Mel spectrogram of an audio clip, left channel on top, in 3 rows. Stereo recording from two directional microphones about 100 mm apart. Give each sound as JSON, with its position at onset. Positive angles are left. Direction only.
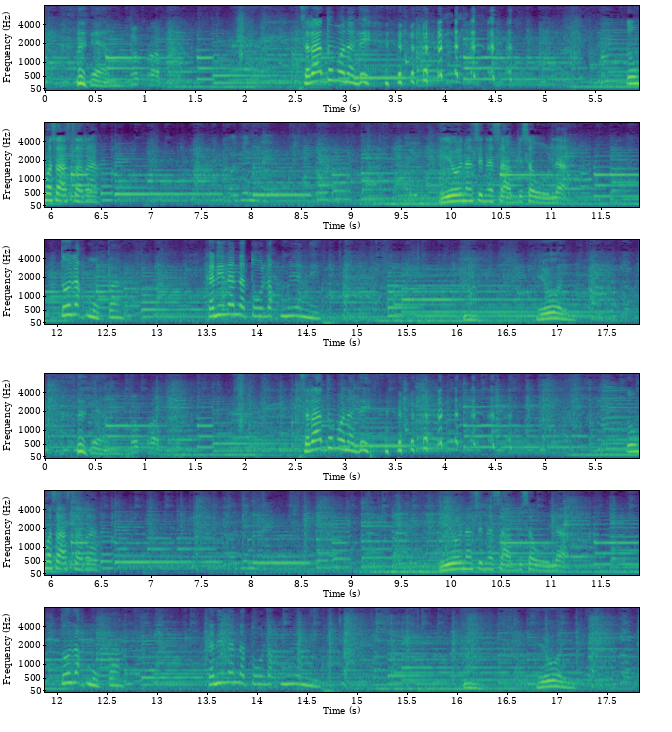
{"t": 0.3, "sound": "speech", "side_deg": -15}
{"t": 2.6, "sound": "speech", "side_deg": -30}
{"t": 5.8, "sound": "speech", "side_deg": -25}
{"t": 9.9, "sound": "speech", "side_deg": -25}
{"t": 16.8, "sound": "speech", "side_deg": -30}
